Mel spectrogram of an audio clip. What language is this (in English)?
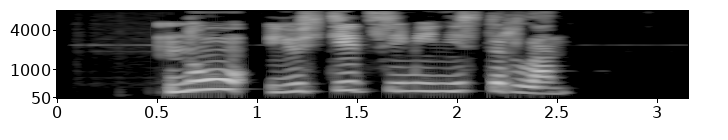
Mari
